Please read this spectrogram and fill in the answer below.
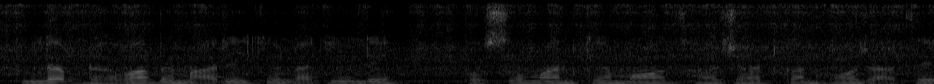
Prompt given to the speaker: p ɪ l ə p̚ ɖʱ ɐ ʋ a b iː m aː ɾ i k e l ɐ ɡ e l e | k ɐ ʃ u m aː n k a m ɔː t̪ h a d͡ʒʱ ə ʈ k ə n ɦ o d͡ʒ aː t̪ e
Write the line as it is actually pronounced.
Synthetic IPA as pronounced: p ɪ l ə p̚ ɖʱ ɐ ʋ a b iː m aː ɾ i k e l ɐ ɡ e l e | p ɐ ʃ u m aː n k e m ɔː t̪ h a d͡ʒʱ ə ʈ k ə n ɦ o d͡ʒ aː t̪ e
